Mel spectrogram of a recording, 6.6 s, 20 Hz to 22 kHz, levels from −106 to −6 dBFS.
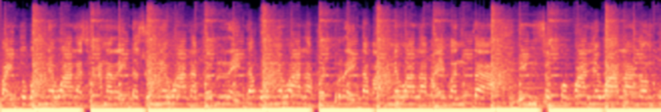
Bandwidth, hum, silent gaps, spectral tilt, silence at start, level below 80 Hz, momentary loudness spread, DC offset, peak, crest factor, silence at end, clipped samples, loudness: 18 kHz; none; none; -5 dB/octave; 0 s; -10 dBFS; 1 LU; under 0.1%; 0 dBFS; 8 dB; 0 s; 0.1%; -10 LUFS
